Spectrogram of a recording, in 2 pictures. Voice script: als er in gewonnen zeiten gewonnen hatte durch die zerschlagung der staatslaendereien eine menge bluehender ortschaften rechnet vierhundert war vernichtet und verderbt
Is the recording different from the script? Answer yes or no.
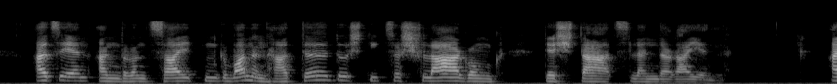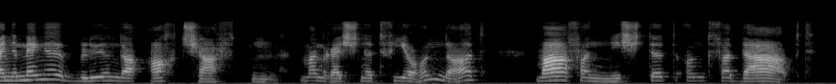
yes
